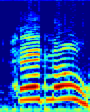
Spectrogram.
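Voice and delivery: high-pitched comic protest; emphatic denial. Real, not acted. Preacher denying he sent the kid to heaven, high comic protest. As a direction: squeak out an indignant denial. Answers own rhetorical question comically.

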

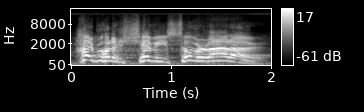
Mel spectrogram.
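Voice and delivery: husband boasting to his wife about a Silverado; proud boast. Retold or imitated. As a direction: show off the truck with glee.

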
